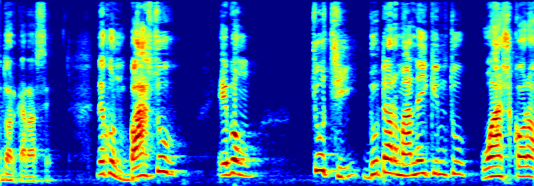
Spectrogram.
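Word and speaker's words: cuci: বলা হয় চুচি ক্রেতা সি ইউ সি আই যেহেতু সি উচ্চারণ হয় চ এর মত এজন্য চুচি ক্রেতা অথবা বাচু ক্রেতা অথবা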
